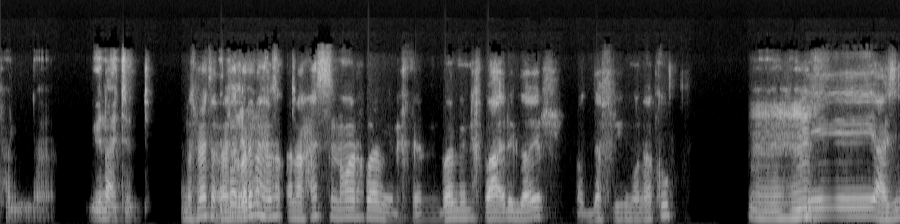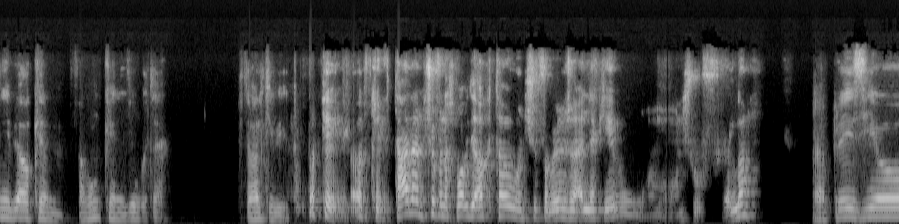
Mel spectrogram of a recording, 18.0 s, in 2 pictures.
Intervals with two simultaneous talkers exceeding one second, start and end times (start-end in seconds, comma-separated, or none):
none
